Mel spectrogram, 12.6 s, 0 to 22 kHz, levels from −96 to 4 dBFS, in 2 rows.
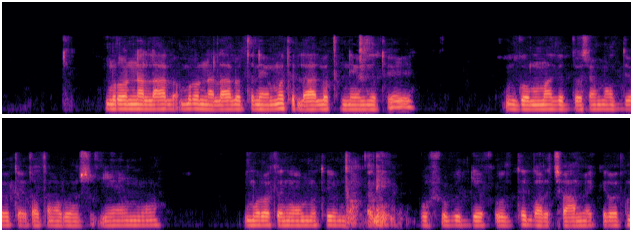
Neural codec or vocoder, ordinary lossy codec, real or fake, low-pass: codec, 16 kHz, 4.8 kbps, FACodec; AAC, 48 kbps; fake; 7.2 kHz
